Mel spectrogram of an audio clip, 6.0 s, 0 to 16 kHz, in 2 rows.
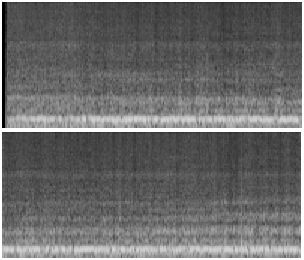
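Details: Audi A4 B7 with BWT engine, swapped in a couple years ago, GIAC tune and K04 turbo: loud, steady cold-start idle with a droning hum and coarse rumble that goes away after about 60 seconds; old engine never did this.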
